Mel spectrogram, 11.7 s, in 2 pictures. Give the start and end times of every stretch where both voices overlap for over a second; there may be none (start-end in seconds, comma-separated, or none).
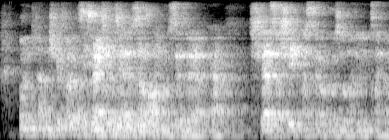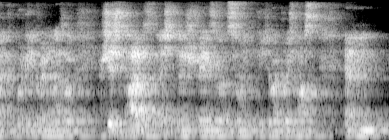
1.2-2.4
